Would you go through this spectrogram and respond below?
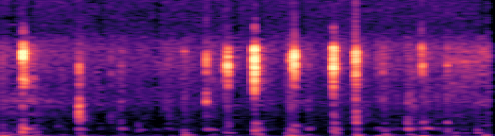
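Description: Fast, uneven bursts of keystrokes on a computer keyboard, close and clear, with brief pauses between clusters of taps and no talking.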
